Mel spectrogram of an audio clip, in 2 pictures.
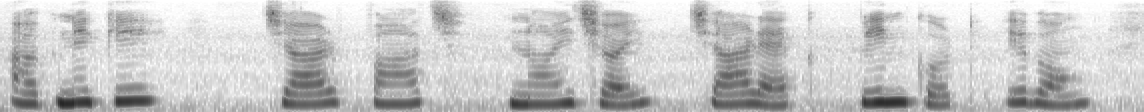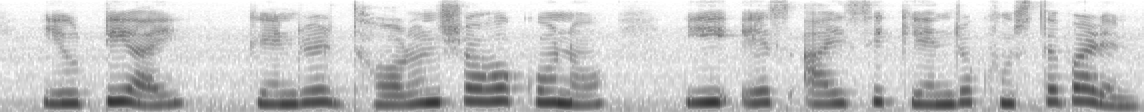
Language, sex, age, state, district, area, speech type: Bengali, female, 18-30, West Bengal, Howrah, urban, read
